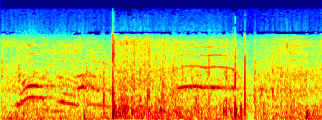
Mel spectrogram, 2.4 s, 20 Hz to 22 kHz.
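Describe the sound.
Two sharp bootleg firework bangs crack out about a second apart, mixed with high whistling streaks, over a steady outdoor hubbub of voices on July 4th.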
